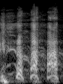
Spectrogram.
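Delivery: a loud, high laugh; high burst of laughter. Real, not acted. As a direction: laugh out freely. Riso ao lembrar a cena. (risada alta e aguda)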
